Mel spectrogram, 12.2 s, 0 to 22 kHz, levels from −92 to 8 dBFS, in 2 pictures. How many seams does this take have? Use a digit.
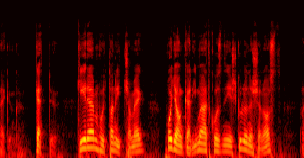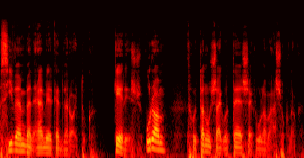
3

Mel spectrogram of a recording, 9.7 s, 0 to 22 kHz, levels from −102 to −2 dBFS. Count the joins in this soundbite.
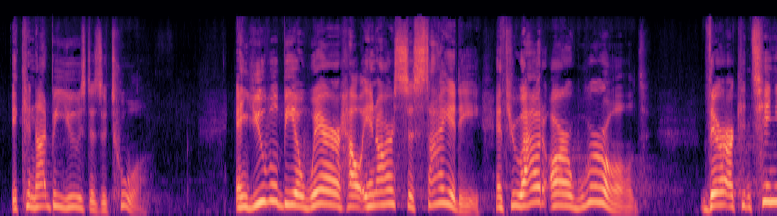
1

